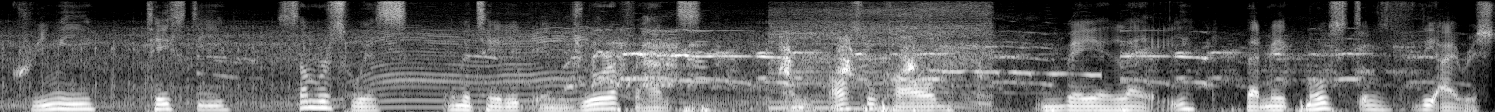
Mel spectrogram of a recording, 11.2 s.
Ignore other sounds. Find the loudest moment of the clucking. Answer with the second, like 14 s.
5 s.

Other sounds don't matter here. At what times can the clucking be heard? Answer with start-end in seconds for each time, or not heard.
3.5-11.1.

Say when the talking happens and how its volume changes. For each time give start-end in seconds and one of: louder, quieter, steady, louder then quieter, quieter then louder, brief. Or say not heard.
0.0-11.1 steady.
